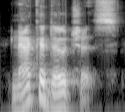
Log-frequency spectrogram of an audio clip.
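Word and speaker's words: Nacogdoches: Nakadocious. Basically, the G is silence.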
